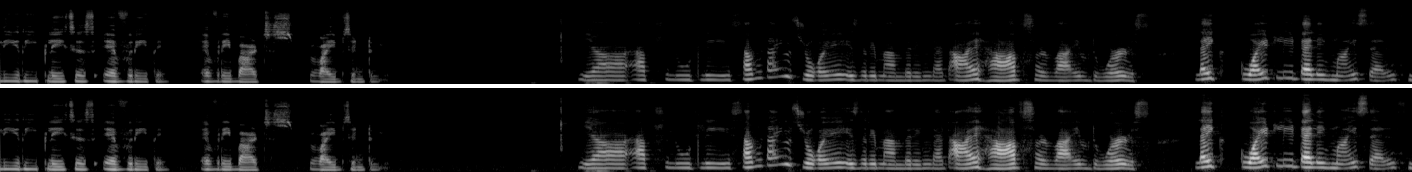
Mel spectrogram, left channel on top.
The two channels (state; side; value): quieter; left; 6.1 dB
